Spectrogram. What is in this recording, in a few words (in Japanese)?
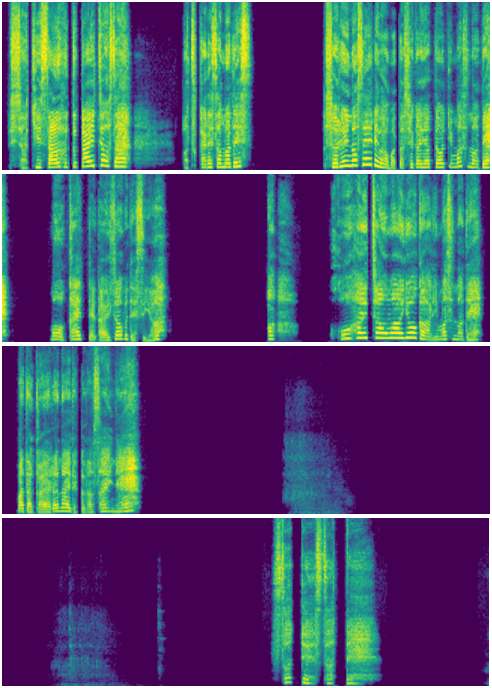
囁き＆耳かき（耳かき棒・綿棒・梵天）, ASMR; SEあり; ヤンデレ生徒会役員様; バブみ耳かき; 密着ウィスパーボイス; KU100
